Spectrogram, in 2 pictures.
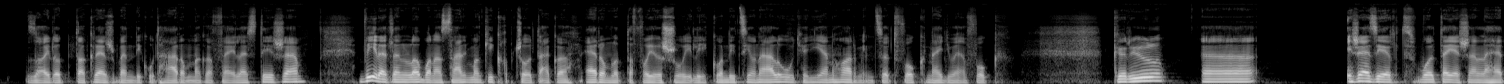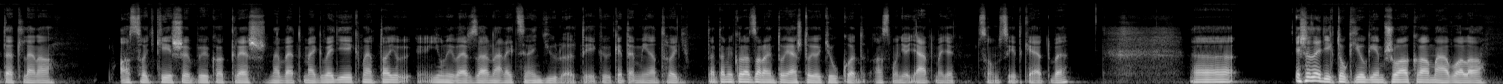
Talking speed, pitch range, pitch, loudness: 130 wpm, 90-110 Hz, 100 Hz, -19 LUFS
